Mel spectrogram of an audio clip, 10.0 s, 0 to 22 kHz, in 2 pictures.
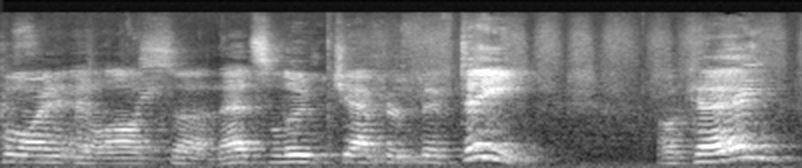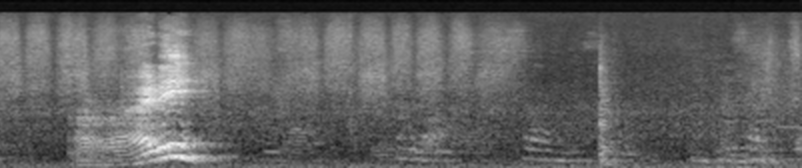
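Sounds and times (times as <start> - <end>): eraser rubbing on whiteboard: 2.1 - 8.4.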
